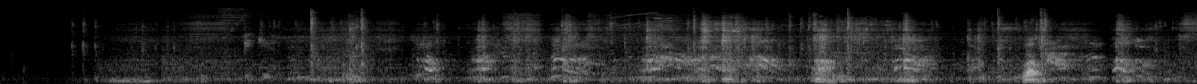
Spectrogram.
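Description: Blows land with sharp thuds and cracks through a television speaker.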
